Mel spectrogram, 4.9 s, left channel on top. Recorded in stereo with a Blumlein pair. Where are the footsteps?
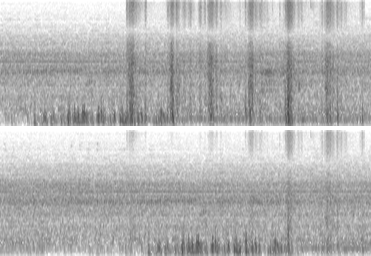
50° left; by 4.9 s 20° left.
